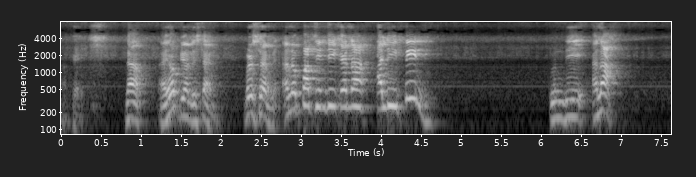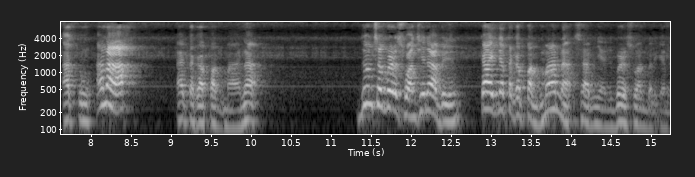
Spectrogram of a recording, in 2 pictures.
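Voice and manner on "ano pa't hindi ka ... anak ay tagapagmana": raised, proclaiming Bible reading; scripture reading. Acted. Preacher reading Galatians to the congregation, proclaiming. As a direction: proclaim the verse to the church. Reads Bible verse aloud.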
